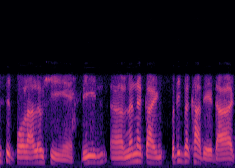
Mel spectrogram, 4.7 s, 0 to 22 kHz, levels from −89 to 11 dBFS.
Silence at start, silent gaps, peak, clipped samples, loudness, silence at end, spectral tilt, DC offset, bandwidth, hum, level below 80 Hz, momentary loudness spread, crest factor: 0 s; none; -12 dBFS; under 0.1%; -29 LUFS; 0 s; -7 dB/octave; under 0.1%; 4.9 kHz; none; -78 dBFS; 8 LU; 16 dB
